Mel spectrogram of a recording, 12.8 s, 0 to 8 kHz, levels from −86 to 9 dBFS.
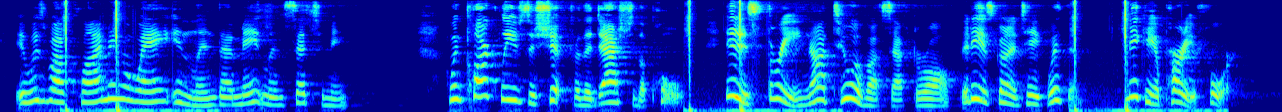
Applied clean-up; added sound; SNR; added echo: none; Fire; 3 dB; reverberation time 0.3 s.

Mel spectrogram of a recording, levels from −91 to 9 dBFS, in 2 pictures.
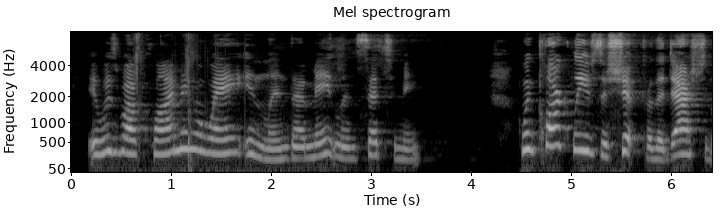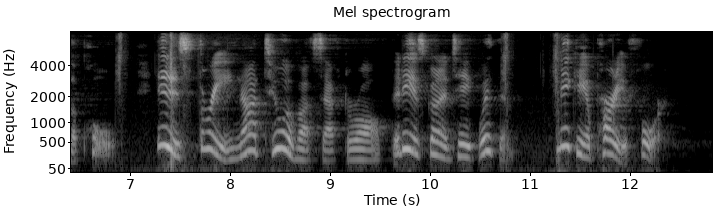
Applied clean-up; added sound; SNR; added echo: neural separator model SepFormer DNS4.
